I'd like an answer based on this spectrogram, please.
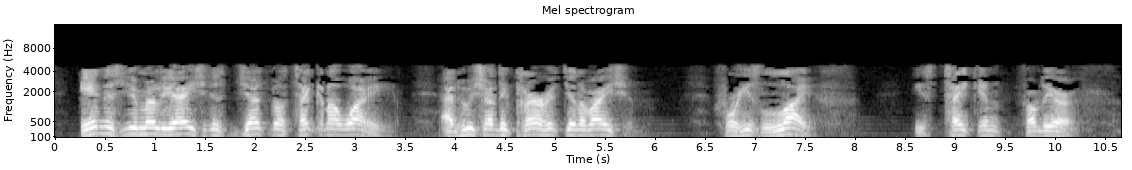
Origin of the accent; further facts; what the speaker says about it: Sweden; They lived in an apartment at that time in my hometown.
